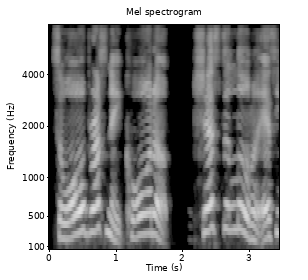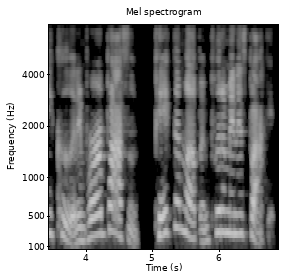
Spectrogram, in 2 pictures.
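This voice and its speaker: A woman who is a storyteller and English teacher narrates a folktale expressively, using folksy dialect phrasing and a dramatic delivery. Her voice is high-pitched and very animated at a moderate pace, in a dry recording.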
